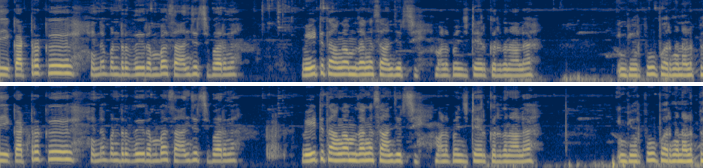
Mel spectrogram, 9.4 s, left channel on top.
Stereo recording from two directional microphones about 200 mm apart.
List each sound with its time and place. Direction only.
0.0 s speech: 5° right (ahead or behind)
4.0 s a woman's voice: 20° right (ahead or behind)
8.2 s speech: 15° right (ahead or behind)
